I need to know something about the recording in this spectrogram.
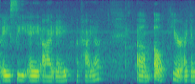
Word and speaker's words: Acaia: It's spelled A-C-A-I-A, Acaia.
